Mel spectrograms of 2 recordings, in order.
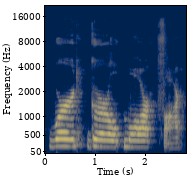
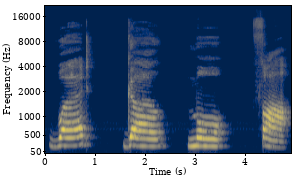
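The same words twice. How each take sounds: First: The R sound is pronounced in each word. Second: The R sound is dropped in each word. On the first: "That sounds a little bit more American" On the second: "then we don't pronounce it"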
